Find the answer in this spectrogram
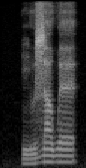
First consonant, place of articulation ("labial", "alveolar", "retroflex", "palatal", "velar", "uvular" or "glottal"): velar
